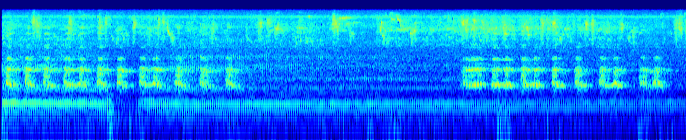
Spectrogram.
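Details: Howler monkey family that had come down the river, hanging out by the road; deep rhythmic roaring grunts in pulsed bursts, several per second, one long bout, a pause, then a second bout, with insects or birds buzzing faintly above.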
